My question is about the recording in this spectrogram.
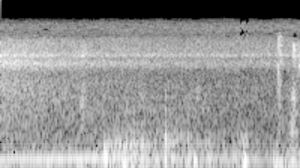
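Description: Wind buffeting the microphone over the steady low drone of a distant jet ski engine out on the water; the drone stops a little under a second in. A few faint clicks come near the end.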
